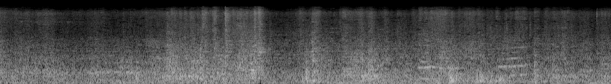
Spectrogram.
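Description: Freight cars of a Norfolk Southern manifest train rolling past close by: a steady rumble of steel wheels on rail, with clacks as the trucks cross rail joints and brief high wheel squeals about four seconds in.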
